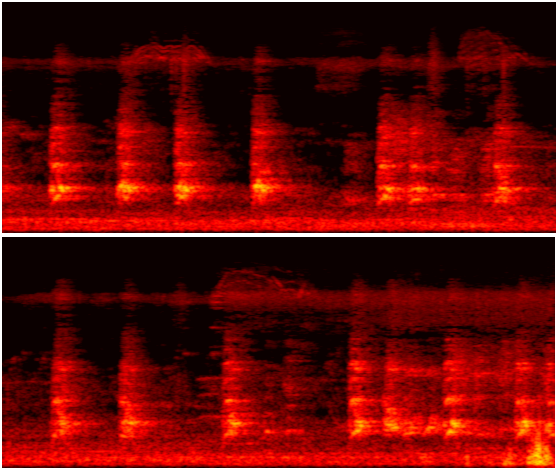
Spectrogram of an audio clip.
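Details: A rolling dog yaps repeatedly, roughly fourteen short, tonal barks spread over eleven seconds, some in pairs, against a steady faint high whine and low murmur, ending with a louder thump-like rumble.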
